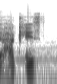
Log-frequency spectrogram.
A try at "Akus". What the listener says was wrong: There's no H. Ak. A-C-K. Ak-us.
